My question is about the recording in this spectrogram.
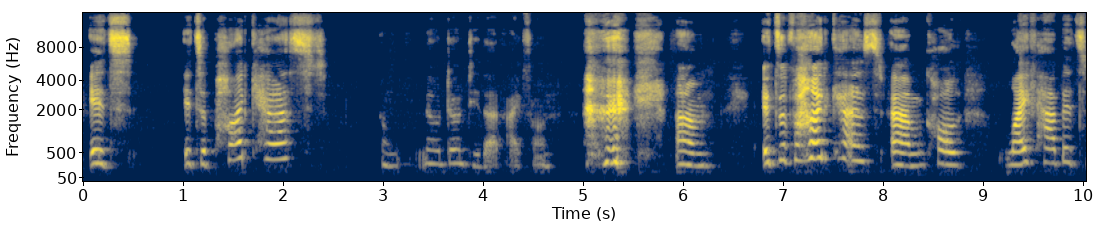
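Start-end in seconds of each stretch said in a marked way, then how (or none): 3.0-4.7 much softer aside to oneself; quiet aside. Real, not acted. Scolding the iPhone mid-recording, quiet aside. Muttered aside to misbehaving phone. 5.0-5.9 loud, quick burst of laughter; short laugh. Real, not acted. Laughing after scolding the iPhone, short burst.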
